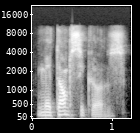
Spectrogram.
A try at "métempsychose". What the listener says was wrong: Exactement. And with that Z sound at the end.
